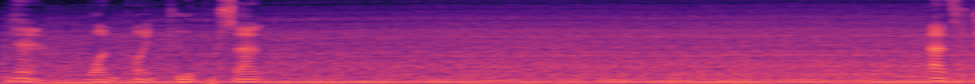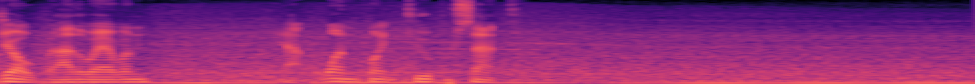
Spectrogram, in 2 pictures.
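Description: A combine harvester's engine hums steadily.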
